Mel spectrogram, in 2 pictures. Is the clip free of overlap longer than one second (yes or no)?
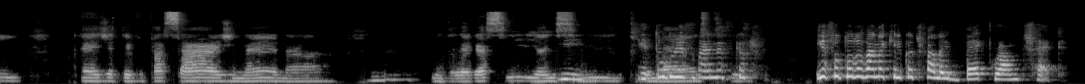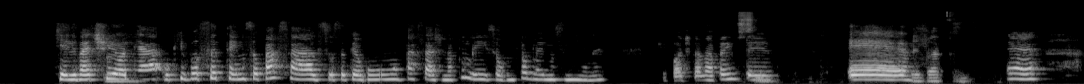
no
